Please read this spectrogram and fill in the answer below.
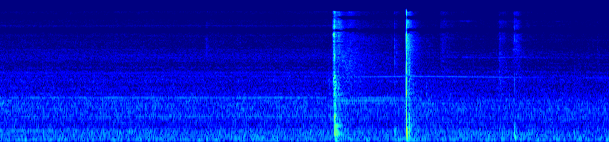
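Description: A cricket ball edged off the bat: a sharp knock a little after three seconds in, then the louder crack of ball on bat under a second later, and a faint knock about a second after that.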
